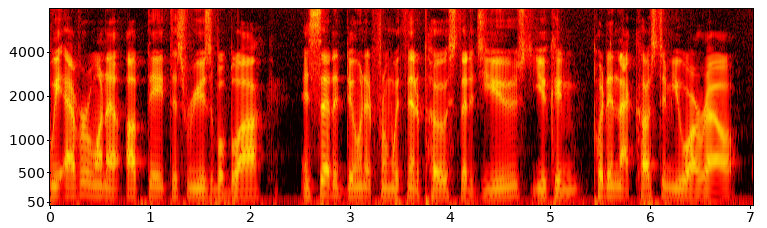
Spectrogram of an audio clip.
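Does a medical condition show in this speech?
No.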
